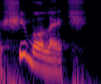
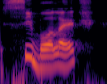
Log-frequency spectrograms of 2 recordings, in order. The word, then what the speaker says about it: Shibolete: Se dizia que não, então lhe pediam que dissesse a palavra Shibolete. Se, no entanto, dissesse Sibolete, porque não conseguia pronunciar corretamente a palavra, eles o prendiam e o matavam na passagem do Jordão.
